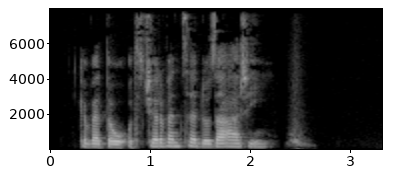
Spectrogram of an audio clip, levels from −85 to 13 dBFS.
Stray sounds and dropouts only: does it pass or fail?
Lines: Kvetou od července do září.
fail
